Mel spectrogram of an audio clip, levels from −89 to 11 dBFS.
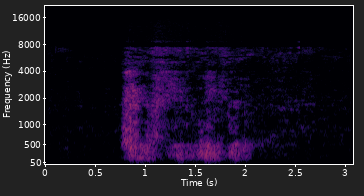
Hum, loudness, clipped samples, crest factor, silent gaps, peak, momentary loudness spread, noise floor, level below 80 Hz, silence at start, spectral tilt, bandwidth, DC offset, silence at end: none; -51 LUFS; under 0.1%; 26 dB; none; -30 dBFS; 18 LU; -76 dBFS; under -90 dBFS; 0.05 s; -2.5 dB/octave; 16.5 kHz; under 0.1%; 0 s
